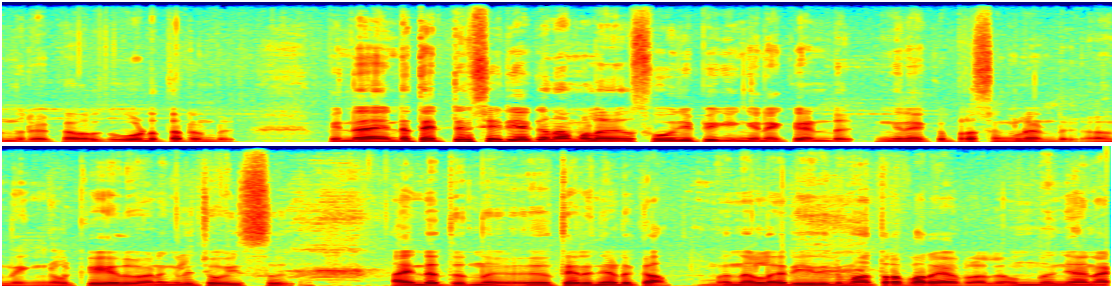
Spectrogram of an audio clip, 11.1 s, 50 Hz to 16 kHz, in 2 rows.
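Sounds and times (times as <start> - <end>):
bird calling: 0.0 - 1.8, 3.6 - 11.0
man talking: 0.0 - 11.0.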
